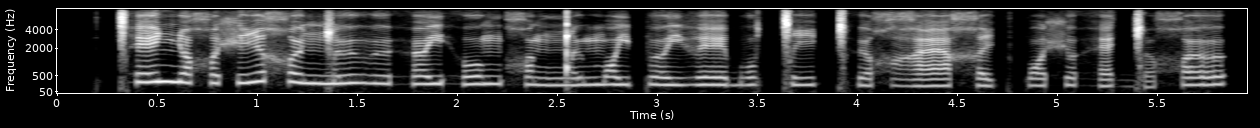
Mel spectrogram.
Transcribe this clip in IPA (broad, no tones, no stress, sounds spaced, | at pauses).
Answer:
ǀʰ e ɲ œ χ ɵ ʃ i χ ʉ ŋ͡ǀ ʉ β ʉ h œ j h o ŋ χ ɵ ŋ ŋ͡ǃ ʉ m ɔ j p ɵ j β e b o ǀ i ǀʰ ʉ χ ʁ æ χ i k p ɔ ʃ ɵ h ɛ ɡ͡ǀ ɵ χ ɵ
